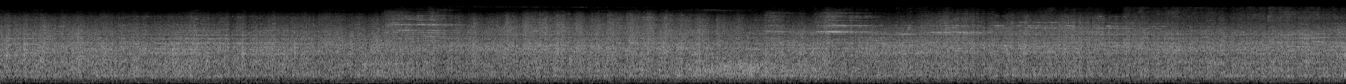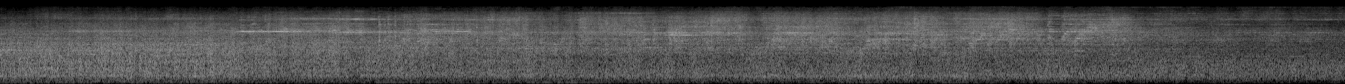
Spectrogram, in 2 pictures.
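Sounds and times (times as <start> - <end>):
steel wheels rattling on rail: 0.0 - 26.9
thin high wheel squeal: 3.8 - 4.7, 7.6 - 11.3, 13.9 - 26.9.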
